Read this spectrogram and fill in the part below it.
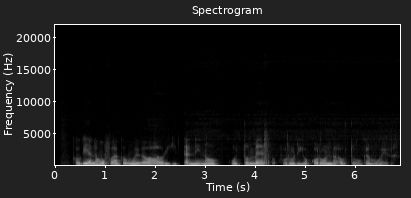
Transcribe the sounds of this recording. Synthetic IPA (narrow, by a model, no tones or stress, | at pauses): koɣeanamofaɡɔmwɛɣawaoɾiɣita̰ninɔ | kotomɛfoɾo̰ɾiʔokɔ̰ɾɔna̰o̰tɔ̰ːɡamwɛ̰ɣa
